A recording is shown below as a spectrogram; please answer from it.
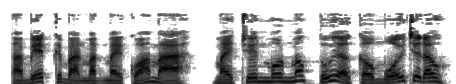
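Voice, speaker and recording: Harsh cop, read by a man, curt and scornful, dark-toned, dry read. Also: mid-range voice, lively intonation, quick pace, no room sound, close to an everyday voice. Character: gruff male policeman, harsh and contemptuous.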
